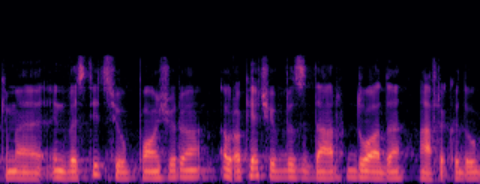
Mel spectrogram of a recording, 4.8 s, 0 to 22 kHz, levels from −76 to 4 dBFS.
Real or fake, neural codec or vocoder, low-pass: fake; codec, 16 kHz, 4.8 kbps, FACodec; 7.2 kHz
